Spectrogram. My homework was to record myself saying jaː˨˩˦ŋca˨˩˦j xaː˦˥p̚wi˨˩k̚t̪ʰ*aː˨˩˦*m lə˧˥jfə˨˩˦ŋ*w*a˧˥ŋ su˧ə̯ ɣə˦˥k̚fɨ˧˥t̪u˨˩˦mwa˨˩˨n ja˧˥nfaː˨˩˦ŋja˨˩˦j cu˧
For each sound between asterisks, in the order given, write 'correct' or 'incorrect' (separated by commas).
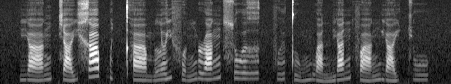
incorrect, incorrect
